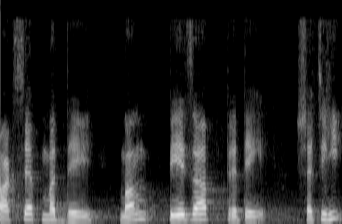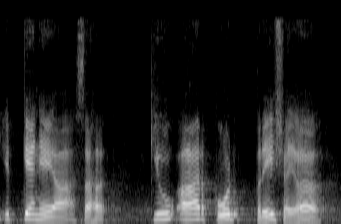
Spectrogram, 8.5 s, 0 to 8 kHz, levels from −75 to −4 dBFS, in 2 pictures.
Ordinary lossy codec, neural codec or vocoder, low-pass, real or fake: none; codec, 16 kHz, 1.1 kbps, Voila-Tokenizer; none; fake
